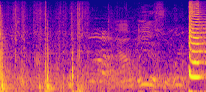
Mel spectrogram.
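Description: A few sharp thuds of strikes and bodies on the canvas with shouting voices, then, just before the end, the end-of-round horn sounds with a loud, steady, buzzing tone as the round clock reaches zero.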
